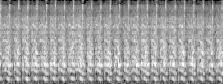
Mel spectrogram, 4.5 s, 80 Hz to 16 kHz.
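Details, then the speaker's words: BMW N47, first start attempt after timing chain replacement and engine reinstallation, ignition cycled to prime the fuel. Even starter churning at about three beats a second, and the engine doesn't catch. A flat battery is found, drained over weeks connected. "first what I'm going to do is cycle the ignition on and off like said to get fuel to the fuel pump to the fuel rail and then the injectors and everything so we'll do that first and we'll try to crank it and then start it"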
